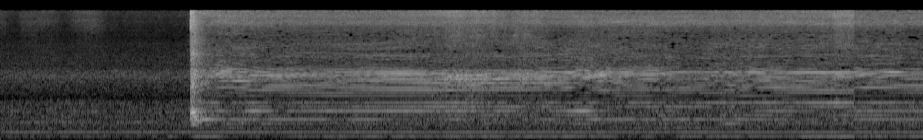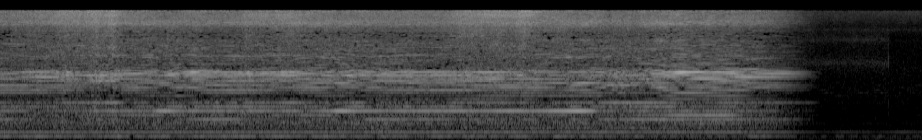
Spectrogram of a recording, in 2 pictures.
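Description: Electric hair clippers start with a sharp click about two seconds in, then run steadily with a buzzing whine as they cut close over the scalp, stopping abruptly near the end. A steady low hum runs underneath throughout.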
